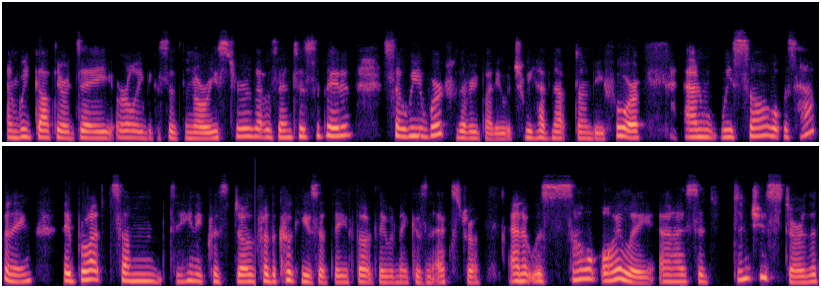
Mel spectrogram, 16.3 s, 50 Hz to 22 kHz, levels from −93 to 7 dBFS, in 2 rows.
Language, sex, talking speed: English, female, 225 wpm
